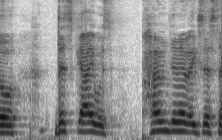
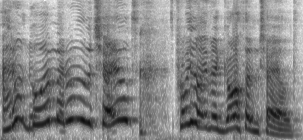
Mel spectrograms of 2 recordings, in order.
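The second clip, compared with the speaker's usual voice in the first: very high, squeaky excuse; hammed-up guilty protest; defensive whine; 13 semitones higher, faster than usual. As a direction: shrug off blame in a raised voice. Batman excuses the child's death.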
